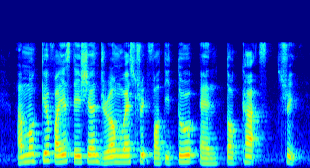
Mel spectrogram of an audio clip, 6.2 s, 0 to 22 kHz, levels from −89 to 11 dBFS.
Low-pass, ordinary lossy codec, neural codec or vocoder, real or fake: none; none; none; real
